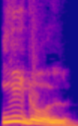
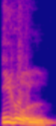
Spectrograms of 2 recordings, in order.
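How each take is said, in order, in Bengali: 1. প্রথম স্বরধ্বনিটি একটু টেনে দীর্ঘ করে বলা হয়। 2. প্রথম স্বরধ্বনিটি ছোট ও দ্রুত। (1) "একটু টেনে একটু টেনে উচ্চারণ হবে" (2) "শর্টকাটে ইগল যখন রস্যই হবে"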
